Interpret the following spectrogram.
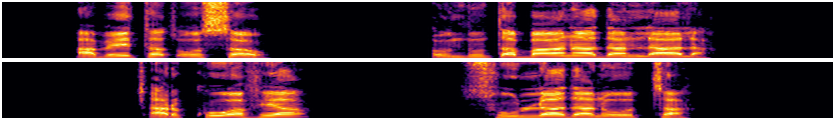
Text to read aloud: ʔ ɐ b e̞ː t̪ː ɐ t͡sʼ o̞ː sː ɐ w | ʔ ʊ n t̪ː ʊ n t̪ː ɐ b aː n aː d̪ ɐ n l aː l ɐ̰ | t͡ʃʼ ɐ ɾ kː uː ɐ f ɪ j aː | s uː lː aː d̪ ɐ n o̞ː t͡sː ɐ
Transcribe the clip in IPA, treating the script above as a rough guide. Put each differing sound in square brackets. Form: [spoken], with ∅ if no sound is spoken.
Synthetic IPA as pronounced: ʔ ɐ b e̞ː t̪ː ɐ t͡sʼ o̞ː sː ɐ w | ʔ ʊ n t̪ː ʊ n t̪ː ɐ b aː n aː d̪ ɐ n l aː l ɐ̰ | t͡ʃʼ ɐ ɾ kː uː ɐ f ɪ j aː | s uː lː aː d̪ ɐ n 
